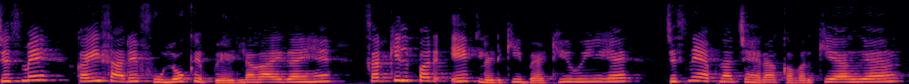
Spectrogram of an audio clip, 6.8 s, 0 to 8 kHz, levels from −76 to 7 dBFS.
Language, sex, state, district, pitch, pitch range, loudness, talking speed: Hindi, female, Bihar, Saharsa, 280 Hz, 245-310 Hz, -24 LUFS, 200 wpm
